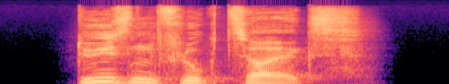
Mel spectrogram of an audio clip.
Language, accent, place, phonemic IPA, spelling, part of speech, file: German, Germany, Berlin, /ˈdyːzn̩ˌfluːkˌtsɔɪ̯ɡs/, Düsenflugzeugs, noun, De-Düsenflugzeugs.ogg
- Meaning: genitive singular of Düsenflugzeug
